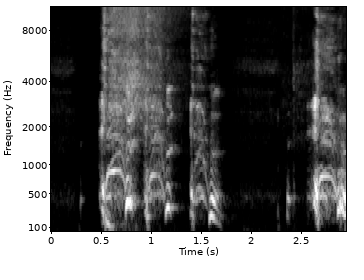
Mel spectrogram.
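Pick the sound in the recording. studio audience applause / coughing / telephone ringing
coughing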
